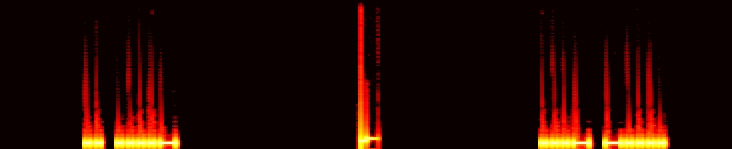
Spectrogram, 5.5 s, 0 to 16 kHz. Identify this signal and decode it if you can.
Morse code, heard as a keyed tone, about 30 wpm, 700 Hz. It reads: I 4 V 6
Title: Single-Letter Single-Number 30wpm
